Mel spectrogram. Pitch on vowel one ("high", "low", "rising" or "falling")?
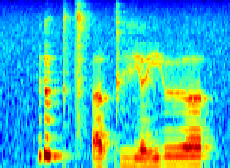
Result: high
